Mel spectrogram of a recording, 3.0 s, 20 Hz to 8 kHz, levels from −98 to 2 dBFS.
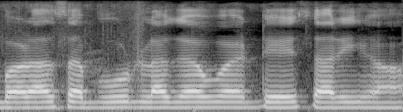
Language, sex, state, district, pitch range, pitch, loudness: Hindi, male, Bihar, West Champaran, 140-145 Hz, 145 Hz, -15 LUFS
